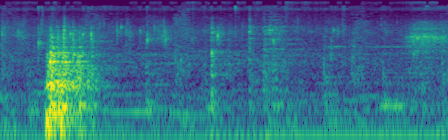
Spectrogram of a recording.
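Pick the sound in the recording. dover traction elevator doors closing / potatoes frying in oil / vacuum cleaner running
potatoes frying in oil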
